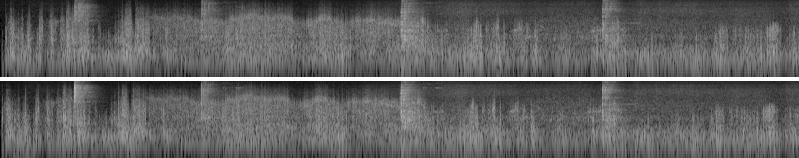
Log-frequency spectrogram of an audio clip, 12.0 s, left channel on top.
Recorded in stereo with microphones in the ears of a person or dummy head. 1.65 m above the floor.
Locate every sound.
1.1 s a snare drum: 55° right (ahead or behind), 3.5 m
3.0 s breaking glass: 25° right (ahead or behind), 7 m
